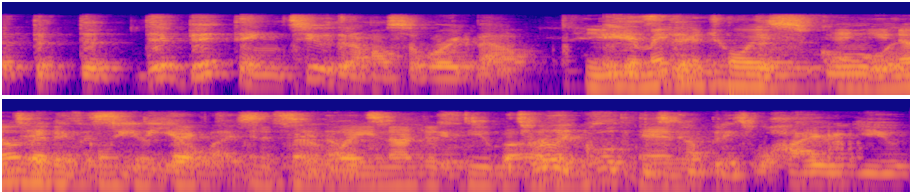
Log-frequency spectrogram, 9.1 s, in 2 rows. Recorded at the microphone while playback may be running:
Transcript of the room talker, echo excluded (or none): you- you're making a choice and you know that it's going to affect in a certain way not just you but others and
